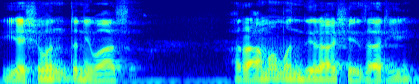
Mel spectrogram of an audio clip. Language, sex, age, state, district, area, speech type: Marathi, male, 60+, Maharashtra, Kolhapur, urban, spontaneous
